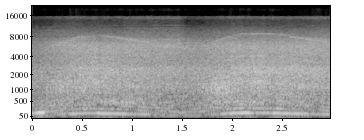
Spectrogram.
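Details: Audi exhaust after the original pipe was welded: steady, even engine note rising with revs, no rasp or blowing puff from the pipe; exhaust sounds sealed and healthy.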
